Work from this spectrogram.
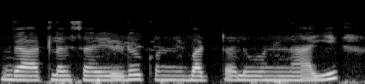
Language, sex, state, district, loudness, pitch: Telugu, female, Telangana, Mahabubabad, -16 LUFS, 195 Hz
